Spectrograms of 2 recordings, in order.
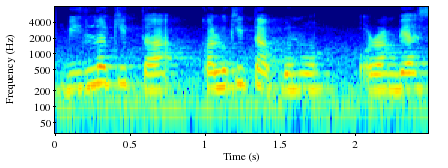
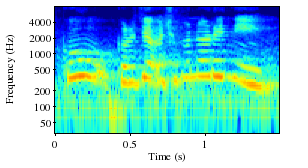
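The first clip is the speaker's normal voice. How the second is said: friendly question; 7 semitones higher, faster than usual. Retold or imitated.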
